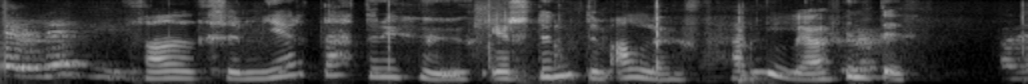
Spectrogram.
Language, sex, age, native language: Icelandic, female, 18-19, Icelandic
